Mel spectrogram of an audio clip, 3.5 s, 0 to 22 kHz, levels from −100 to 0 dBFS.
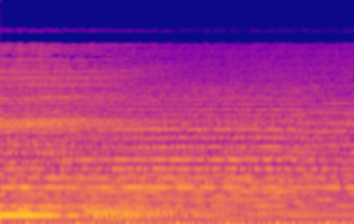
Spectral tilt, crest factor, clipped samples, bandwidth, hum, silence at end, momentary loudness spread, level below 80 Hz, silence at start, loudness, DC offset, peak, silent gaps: -6 dB/octave; 14 dB; under 0.1%; 10.5 kHz; none; 0 s; 11 LU; -40 dBFS; 0 s; -21 LUFS; under 0.1%; -6 dBFS; none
